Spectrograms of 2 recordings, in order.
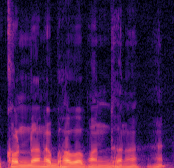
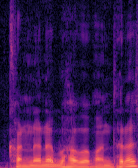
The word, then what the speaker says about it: Khandana Bhavabandhana: Some of our Swami say, now you pronounce it like Bengali because it's a Bengali hymn. Tomai, so the Bengali word. So Khandana Bhavabandhana. And others will say, no, it was intentionally composed this way so that it would be understandable by people of every speaking every language in India, pronounce it like Sanskrit.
